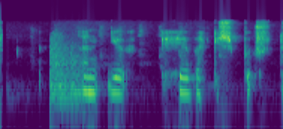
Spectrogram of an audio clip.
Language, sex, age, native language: Icelandic, female, 9, Icelandic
